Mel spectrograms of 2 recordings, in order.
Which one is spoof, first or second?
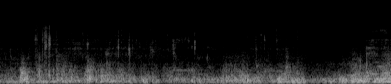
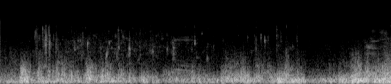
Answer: first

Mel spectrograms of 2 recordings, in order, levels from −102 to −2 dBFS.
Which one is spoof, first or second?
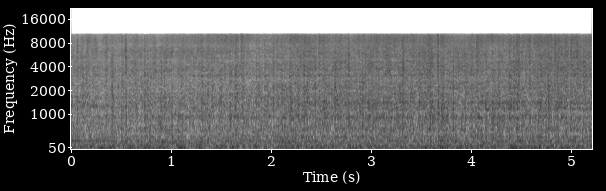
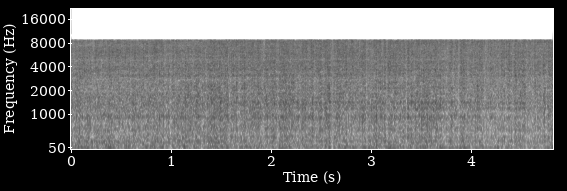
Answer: first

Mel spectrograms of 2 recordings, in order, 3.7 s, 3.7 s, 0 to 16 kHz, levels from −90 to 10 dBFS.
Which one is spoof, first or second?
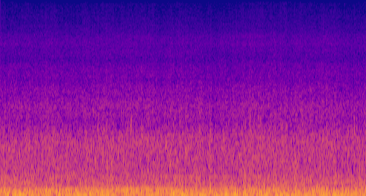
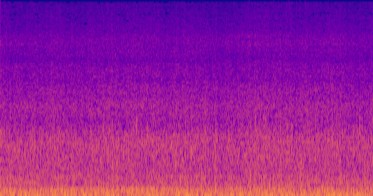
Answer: first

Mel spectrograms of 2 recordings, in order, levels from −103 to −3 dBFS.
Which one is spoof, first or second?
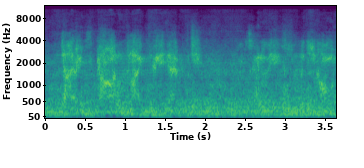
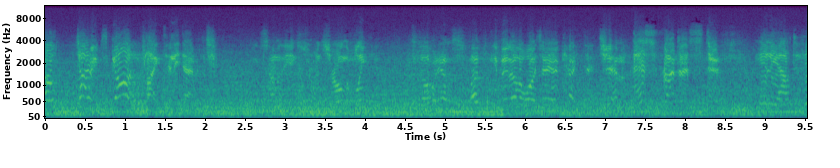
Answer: first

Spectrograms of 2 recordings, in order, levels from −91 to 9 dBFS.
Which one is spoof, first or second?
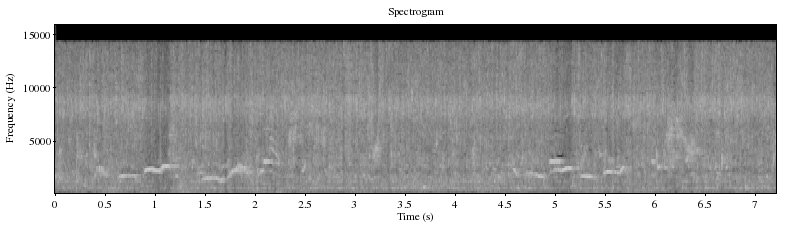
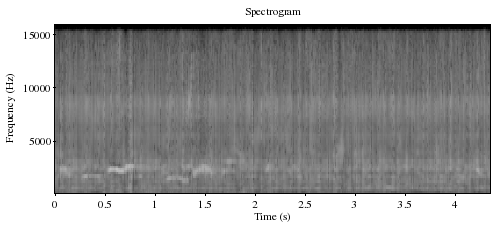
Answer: second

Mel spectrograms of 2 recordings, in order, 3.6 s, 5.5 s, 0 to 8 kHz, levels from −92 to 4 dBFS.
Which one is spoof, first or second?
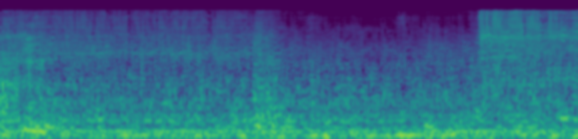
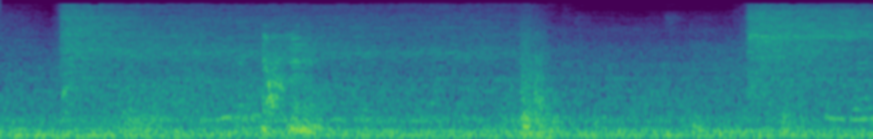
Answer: first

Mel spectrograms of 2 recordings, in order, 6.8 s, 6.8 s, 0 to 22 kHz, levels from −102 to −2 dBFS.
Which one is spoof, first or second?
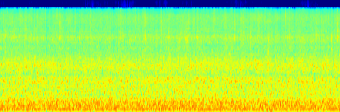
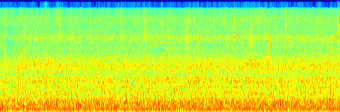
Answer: first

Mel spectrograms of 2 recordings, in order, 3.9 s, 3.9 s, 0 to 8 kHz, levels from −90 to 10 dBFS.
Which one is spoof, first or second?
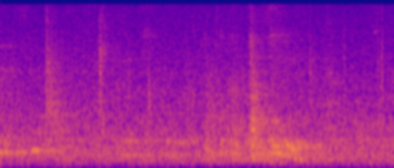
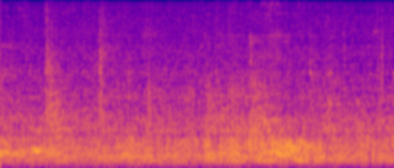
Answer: second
